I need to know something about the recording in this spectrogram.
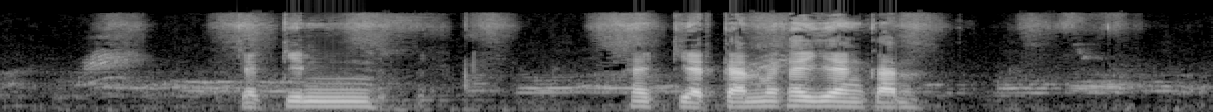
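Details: Pet domestic cat around feeding time, giving drawn-out, wavering meows mixed with a man speaking Thai and some background music.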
